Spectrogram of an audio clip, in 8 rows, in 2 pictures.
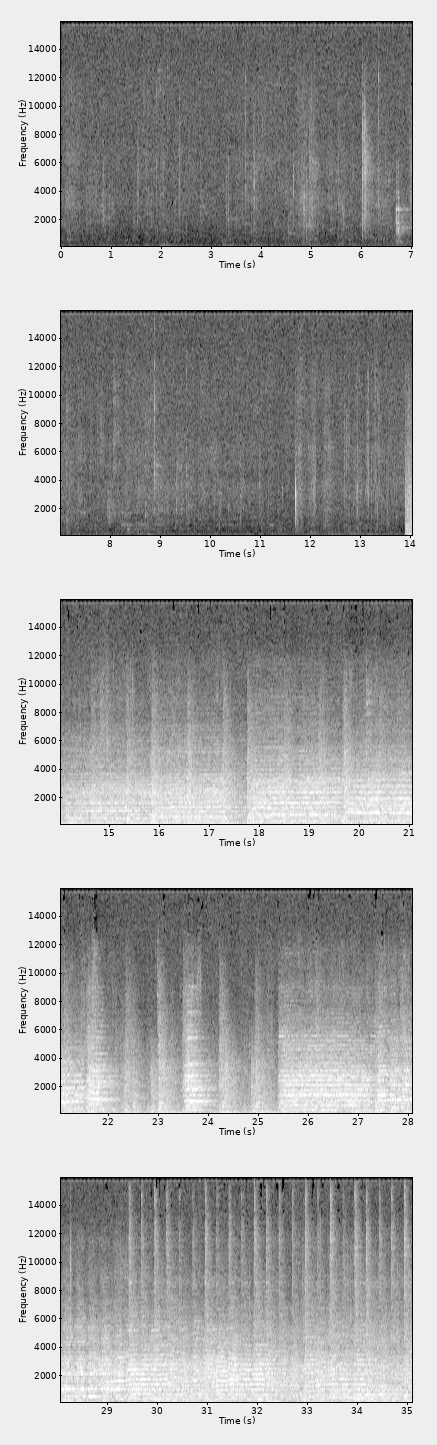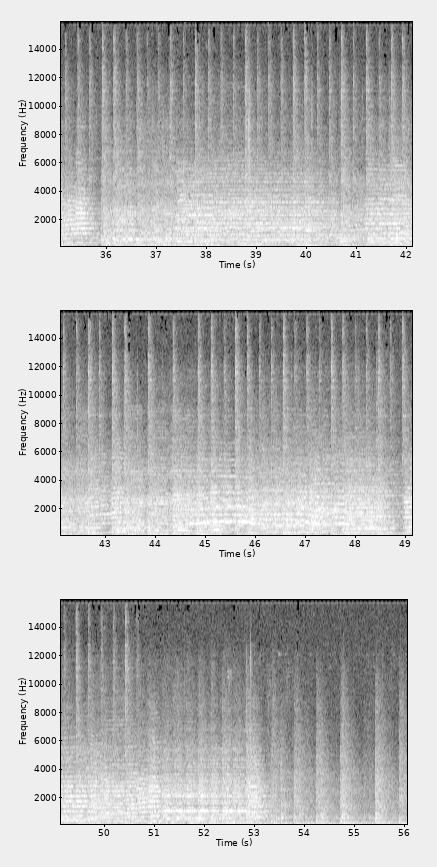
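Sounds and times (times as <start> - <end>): brass and woodwinds chords: 13.9 - 22.4, 23.4 - 24.5, 25.4 - 53.6.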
